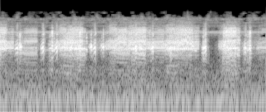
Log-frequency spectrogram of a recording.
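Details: Frogs croaking by the water in a wetland, a dense chorus of rasping, buzzy croaks that overlap almost without pause, with a few brief gaps and a steady high thin tone running underneath.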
